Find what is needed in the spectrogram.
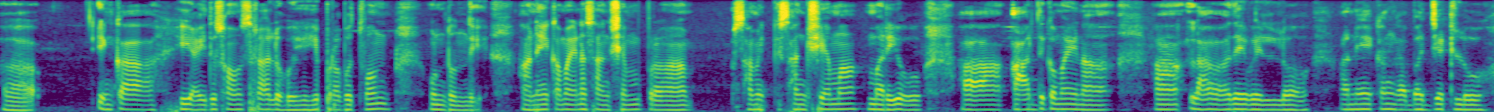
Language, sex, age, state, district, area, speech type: Telugu, male, 30-45, Andhra Pradesh, N T Rama Rao, urban, spontaneous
